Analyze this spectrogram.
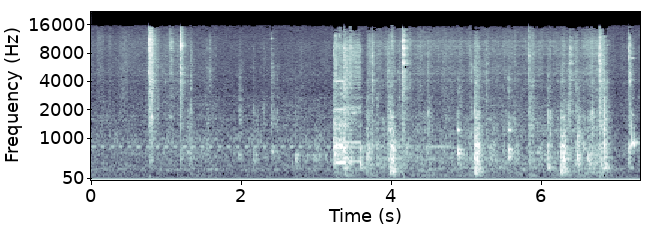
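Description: Scattered, irregular clicks and knocks of handling at a sewing machine as the filled lavender sachet is set under the presser foot, with a denser run of clicks in the second half; no steady stitching run.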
